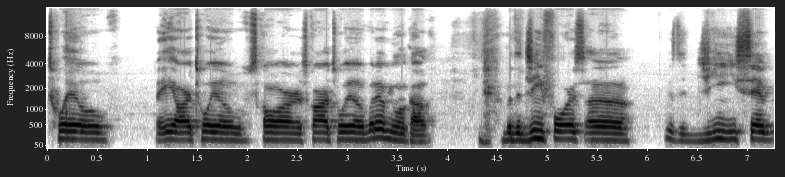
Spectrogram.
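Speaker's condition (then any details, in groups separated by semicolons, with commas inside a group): No condition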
